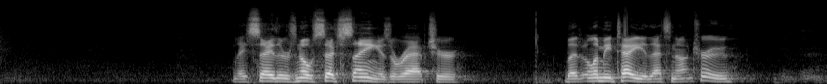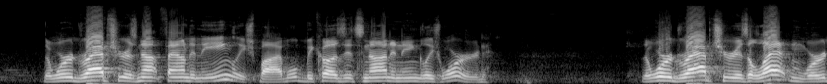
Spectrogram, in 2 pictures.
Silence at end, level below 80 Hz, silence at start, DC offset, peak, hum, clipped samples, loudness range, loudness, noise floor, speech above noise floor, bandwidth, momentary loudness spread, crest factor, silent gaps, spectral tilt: 0 s; -54 dBFS; 2.35 s; under 0.1%; 0 dBFS; none; under 0.1%; 8 LU; -13 LUFS; -59 dBFS; 46 dB; 16 kHz; 16 LU; 14 dB; none; -5 dB/octave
